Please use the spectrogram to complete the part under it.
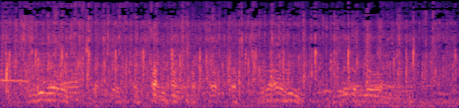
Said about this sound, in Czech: Já bych poprosil všechny, kdo to vnímají stejně, aby dnes poděkovali policistům, kteří nás chrání potleskem.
